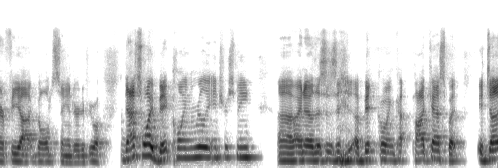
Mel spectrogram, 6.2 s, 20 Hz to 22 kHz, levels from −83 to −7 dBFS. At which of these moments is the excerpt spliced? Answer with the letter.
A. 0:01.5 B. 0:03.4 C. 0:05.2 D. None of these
A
